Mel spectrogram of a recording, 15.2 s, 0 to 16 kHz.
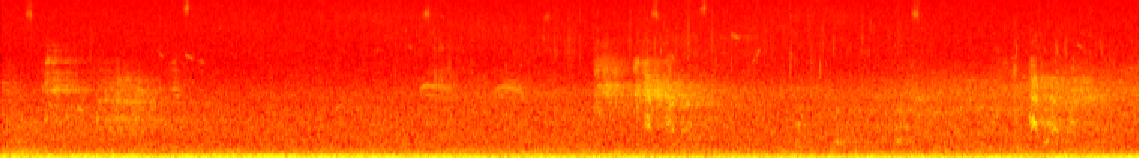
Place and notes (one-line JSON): {"title": "Mestni park, Maribor, Slovenia - echos and tramblings", "date": "2012-09-23 17:15:00", "description": "dog and doggy and their echos, aspen, sounds of young autumn", "latitude": "46.57", "longitude": "15.65", "altitude": "312", "timezone": "Europe/Ljubljana"}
